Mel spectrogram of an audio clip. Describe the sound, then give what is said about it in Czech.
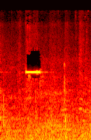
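A single short electronic beep from an Oyster card reader at a metro gate, a steady high tone lasting about a quarter second, over a low murmur of background noise. “Zrovna teďka jsme prošli uh, metrem s našimi oyster Card.”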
